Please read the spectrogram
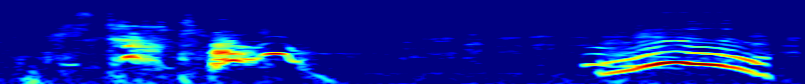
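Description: Dog barking a few short times, then a long call that rises and falls in pitch near the end.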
